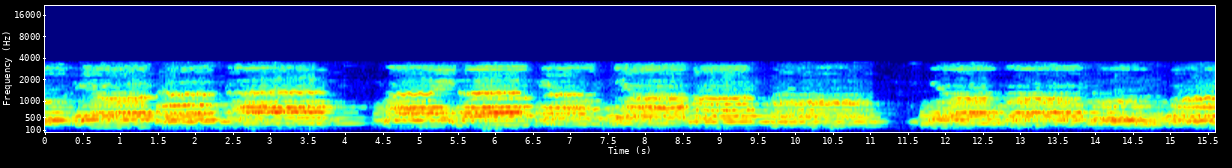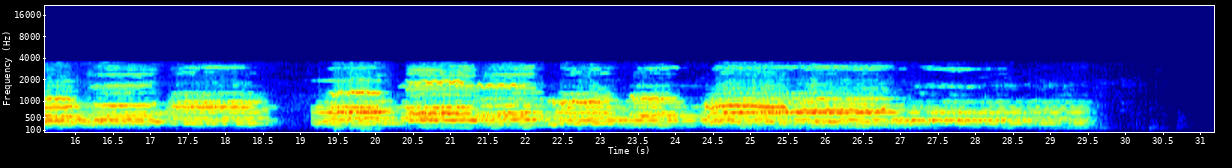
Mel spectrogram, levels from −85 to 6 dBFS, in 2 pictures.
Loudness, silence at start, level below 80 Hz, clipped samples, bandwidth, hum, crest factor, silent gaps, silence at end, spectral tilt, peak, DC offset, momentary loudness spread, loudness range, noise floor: -17 LUFS; 0 s; under -90 dBFS; under 0.1%; 3.7 kHz; none; 16 dB; none; 1.65 s; -0.5 dB/octave; -2 dBFS; under 0.1%; 11 LU; 6 LU; -76 dBFS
